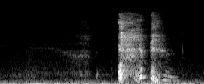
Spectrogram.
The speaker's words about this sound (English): You okay? I just had a coughing attack.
